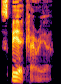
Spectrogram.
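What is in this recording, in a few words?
"spear carrier", British English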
